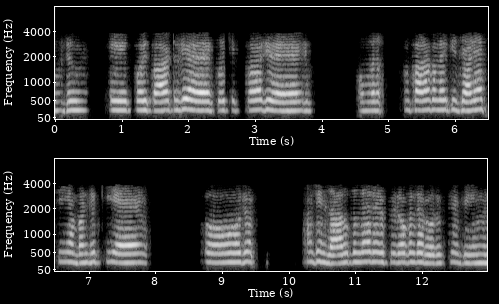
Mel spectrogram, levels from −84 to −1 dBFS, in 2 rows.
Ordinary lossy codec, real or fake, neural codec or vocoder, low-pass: AAC, 16 kbps; fake; codec, 16 kHz, 4 kbps, FreqCodec, smaller model; 7.2 kHz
